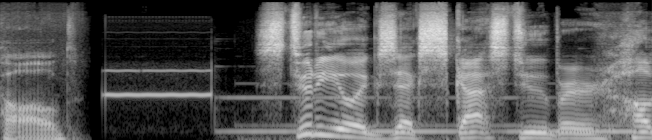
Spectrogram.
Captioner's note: beeps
